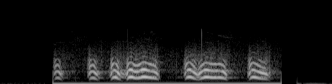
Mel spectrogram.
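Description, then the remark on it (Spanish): A series of owl hoots, about five in quick succession with wavering, tremulous tones, fairly loud, followed by a brief faint sound after they stop. “todas las farolas se pasaron días comentando la belleza y singularidad de aquel canto del búho, tan diferente a lo que habían escuchado hasta entonces.”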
